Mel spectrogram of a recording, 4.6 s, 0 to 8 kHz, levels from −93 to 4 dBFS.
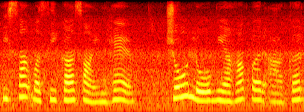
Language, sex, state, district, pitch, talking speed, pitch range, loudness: Hindi, female, Punjab, Fazilka, 220 Hz, 145 wpm, 205-235 Hz, -17 LUFS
